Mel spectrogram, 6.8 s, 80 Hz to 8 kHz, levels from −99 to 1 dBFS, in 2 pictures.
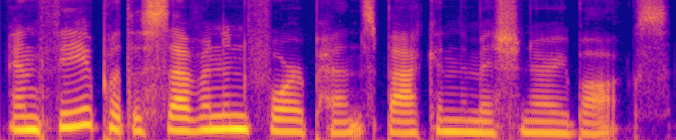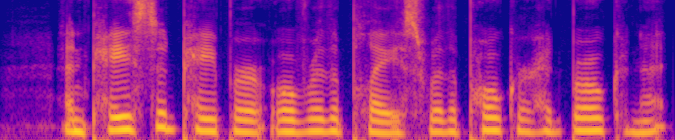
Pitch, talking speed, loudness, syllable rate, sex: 210 Hz, 205 wpm, -17 LUFS, 5.9 syllables/s, female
